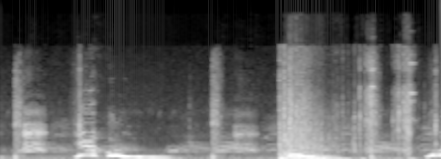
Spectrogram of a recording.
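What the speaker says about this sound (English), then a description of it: "Fuck off, birds." Several loud, harsh crow caws from the video game Corpse Party, each call drawn out and separated by short pauses, set against a quiet game ambience without any voices.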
